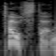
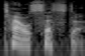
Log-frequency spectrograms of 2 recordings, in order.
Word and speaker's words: Towcester: See, I know it's pronounced Toaster, not Towcester.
